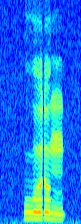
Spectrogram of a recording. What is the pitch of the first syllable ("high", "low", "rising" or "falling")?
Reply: high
